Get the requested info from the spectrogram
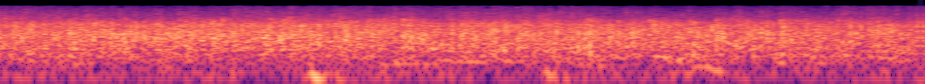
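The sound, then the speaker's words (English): Sustained applause from an audience for the teams at the end of a quiz round, a dense steady wash of clapping hands at even loudness throughout, with no voices standing out. “And the reason that I asked for that unsolicited applause is that they've both drawn level.”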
